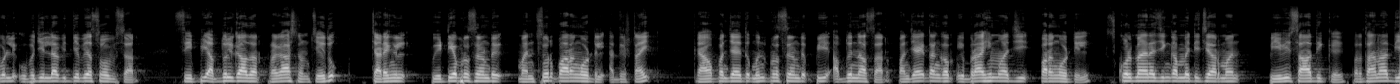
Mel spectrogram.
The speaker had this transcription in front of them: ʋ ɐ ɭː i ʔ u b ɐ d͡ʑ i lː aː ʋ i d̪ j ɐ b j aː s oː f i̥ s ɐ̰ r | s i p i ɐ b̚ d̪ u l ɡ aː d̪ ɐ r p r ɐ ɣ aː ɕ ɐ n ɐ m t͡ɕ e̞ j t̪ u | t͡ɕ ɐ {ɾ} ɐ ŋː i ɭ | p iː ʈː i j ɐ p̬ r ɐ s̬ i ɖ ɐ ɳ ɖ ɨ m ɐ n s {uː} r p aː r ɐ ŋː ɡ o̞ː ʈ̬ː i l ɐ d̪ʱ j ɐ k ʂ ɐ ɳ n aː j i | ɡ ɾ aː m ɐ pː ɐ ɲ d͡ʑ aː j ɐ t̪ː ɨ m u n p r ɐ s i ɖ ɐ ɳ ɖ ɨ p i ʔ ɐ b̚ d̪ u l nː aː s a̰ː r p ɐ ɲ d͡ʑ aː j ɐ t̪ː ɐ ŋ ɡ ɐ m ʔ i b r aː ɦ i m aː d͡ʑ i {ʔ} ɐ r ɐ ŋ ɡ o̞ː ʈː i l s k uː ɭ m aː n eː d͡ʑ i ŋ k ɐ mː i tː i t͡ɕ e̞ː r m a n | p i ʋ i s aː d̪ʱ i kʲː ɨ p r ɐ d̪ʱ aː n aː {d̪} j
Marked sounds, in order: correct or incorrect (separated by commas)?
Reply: incorrect, correct, incorrect, correct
